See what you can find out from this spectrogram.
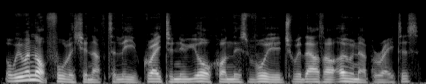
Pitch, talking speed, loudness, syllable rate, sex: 120 Hz, 255 wpm, -21 LUFS, 6.8 syllables/s, male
